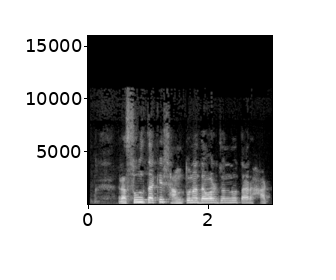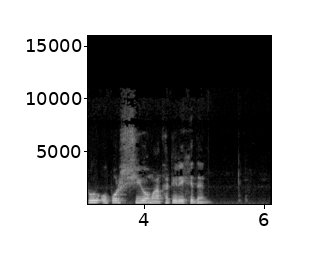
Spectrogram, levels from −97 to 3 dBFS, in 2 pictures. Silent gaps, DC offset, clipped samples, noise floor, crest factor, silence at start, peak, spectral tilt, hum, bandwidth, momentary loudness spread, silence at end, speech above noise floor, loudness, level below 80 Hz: none; under 0.1%; under 0.1%; -66 dBFS; 18 dB; 0.5 s; -2 dBFS; -6.5 dB/octave; none; 11 kHz; 14 LU; 1.05 s; 48 dB; -19 LUFS; -60 dBFS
